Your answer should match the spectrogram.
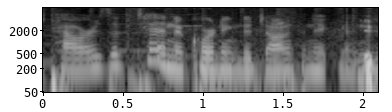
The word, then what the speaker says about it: Powers of X: Yeah, because it's House of X, it's Powers of 10, according to Jonathan Hickman. If you think we're lying, Jonathan Hickman said that officially it's Powers of 10. Yeah. So we should all be saying it correctly, I think, now.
